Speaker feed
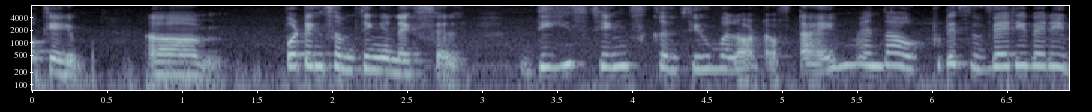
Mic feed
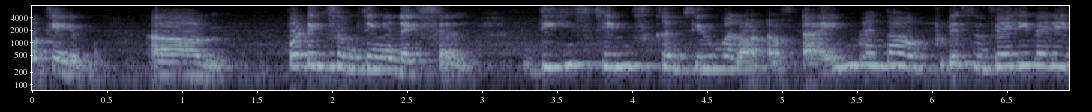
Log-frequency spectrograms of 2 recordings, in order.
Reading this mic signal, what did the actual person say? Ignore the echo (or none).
none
